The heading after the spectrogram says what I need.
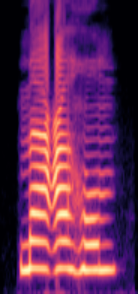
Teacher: کلمت معہم میں حرف العین کے ادائیگی حلق کے درمیان والے حصے سے ہے، کیونکہ عین پہ زبر ہے اور ہا اور میم پہ پیش ہے، تو ہم یہ تینوں حرکات کو ظاہر کریں گے.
